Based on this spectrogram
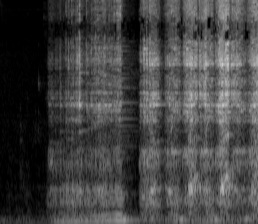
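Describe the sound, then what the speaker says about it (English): A hacksaw cuts a set screw off along its thread while fabricating fuse box set screws for a Talbot Lago, giving a few close, rasping back-and-forth strokes after a brief quiet start. "Know the exact thread to lay the hacksaw in to cut it off with."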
